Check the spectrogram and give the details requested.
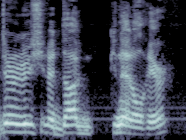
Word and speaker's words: Knittel: I'd like to introduce you to Doug Knittel here. He pronounces the K because he's a stubborn German.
